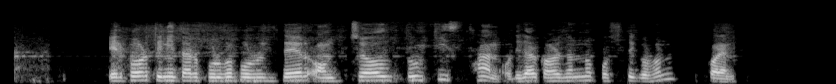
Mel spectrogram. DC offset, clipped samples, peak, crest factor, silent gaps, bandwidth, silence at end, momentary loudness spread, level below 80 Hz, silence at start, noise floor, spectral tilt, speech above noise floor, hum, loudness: under 0.1%; under 0.1%; -2 dBFS; 16 dB; none; 7.8 kHz; 1 s; 12 LU; -60 dBFS; 0.15 s; -84 dBFS; -6.5 dB/octave; 69 dB; none; -16 LUFS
